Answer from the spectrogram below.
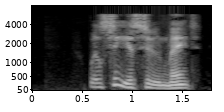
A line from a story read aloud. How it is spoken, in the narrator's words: said Ron anxiously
